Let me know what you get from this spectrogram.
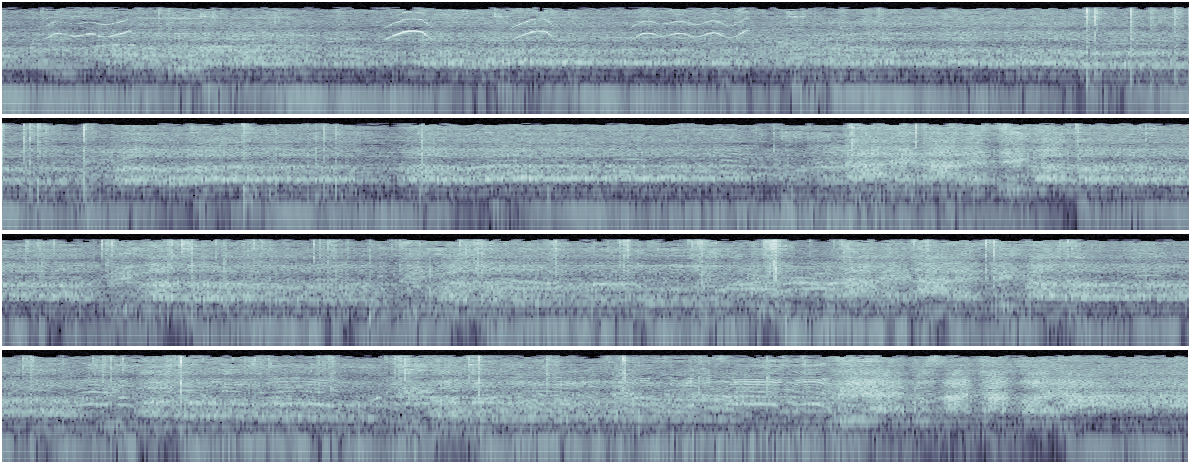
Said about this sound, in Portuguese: Escuta só aí a torcida do Fortaleza, que festa bonita.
